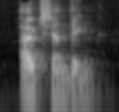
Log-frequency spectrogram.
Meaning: 1. broadcast, also programme or episode 2. the act of sending someone somewhere (for a significant period of time)
- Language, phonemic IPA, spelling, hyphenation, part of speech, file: Dutch, /ˈœytsɛndɪŋ/, uitzending, uit‧zen‧ding, noun, Nl-uitzending.ogg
